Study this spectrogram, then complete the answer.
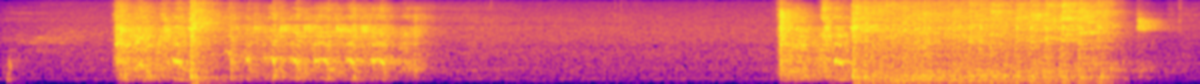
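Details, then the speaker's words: Harley Ironhead started with no choke, fuel turned on and a couple squirts of throttle, push start: catches fast, two short bursts, even lumpy twin beat; starts cleanly, no odd noises, no leaks. "Oh yes, sounds good, rides good, runs good. What more can you ask for out of an Ironhead?"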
